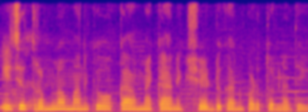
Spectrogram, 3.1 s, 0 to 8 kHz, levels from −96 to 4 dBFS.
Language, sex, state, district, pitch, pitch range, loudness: Telugu, female, Andhra Pradesh, Srikakulam, 220 Hz, 205-230 Hz, -17 LUFS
